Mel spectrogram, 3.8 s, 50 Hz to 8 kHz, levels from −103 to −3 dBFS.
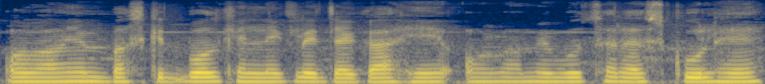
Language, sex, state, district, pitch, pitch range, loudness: Hindi, male, Arunachal Pradesh, Lower Dibang Valley, 150 Hz, 145-150 Hz, -17 LUFS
